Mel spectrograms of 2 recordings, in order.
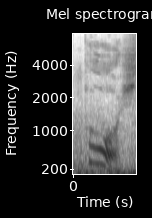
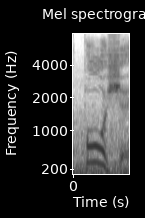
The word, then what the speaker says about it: Porsche: obvious one is pora people call them a Porsche don't they it's not it's a Porsche it's German it's got an e on the end it's Porsche the other one is something that you've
